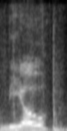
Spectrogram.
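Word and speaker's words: Nioh: I think it's pronounced like Neo. N I O H Neo3.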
